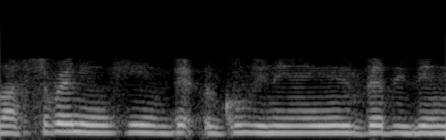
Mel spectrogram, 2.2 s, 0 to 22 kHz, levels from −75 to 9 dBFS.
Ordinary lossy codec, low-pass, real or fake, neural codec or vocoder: AAC, 16 kbps; 7.2 kHz; fake; codec, 16 kHz in and 24 kHz out, 0.4 kbps, LongCat-Audio-Codec, four codebook decoder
